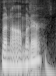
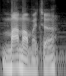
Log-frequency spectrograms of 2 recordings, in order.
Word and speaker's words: manometer: How do you pronounce monometer? Well, you say monometer with like a contraction. So, I would say wait manome manometer. Manometer. I would say or manometer. Manometer. Okay. Yeah, you say manometer manometer.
